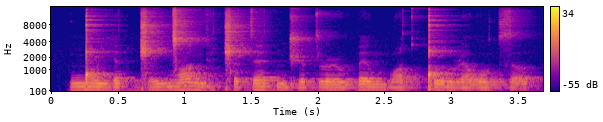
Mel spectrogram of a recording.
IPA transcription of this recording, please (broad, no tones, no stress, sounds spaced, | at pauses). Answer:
ŋ͡ǃ ʊ i̯ j ɛ t ɡ͡ǁ ɛ i̯ ŋ͡ǀ ɑ ŋ ɡ æ̤ ǁ ə t ɛ t n d͡ʒ ə˞ t ɭ ə˞ u̯ p ɛ u̯ m b ɑ t ǃ ʊ ɾ u ɭ ɛ lˠ u t z ʌ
